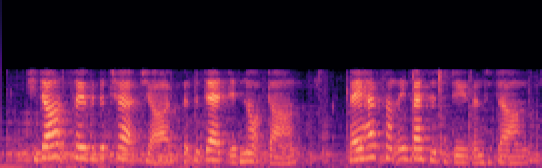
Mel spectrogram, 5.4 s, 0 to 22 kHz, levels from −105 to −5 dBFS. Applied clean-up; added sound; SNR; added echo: none; Sink (filling or washing) / Water tap, faucet; 14 dB; reverberation time 0.5 s.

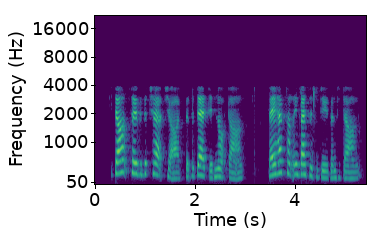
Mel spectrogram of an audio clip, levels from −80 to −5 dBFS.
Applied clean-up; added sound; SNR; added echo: neural mask model DeepFilterNet 3.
